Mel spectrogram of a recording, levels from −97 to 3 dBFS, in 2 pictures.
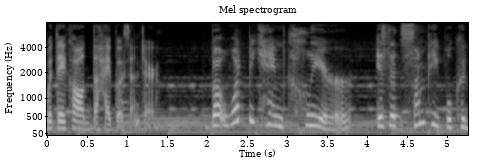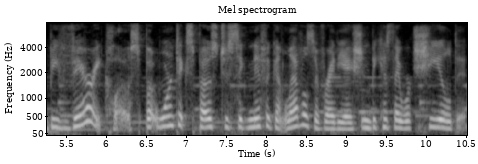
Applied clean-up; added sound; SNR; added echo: none; none; none; none.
